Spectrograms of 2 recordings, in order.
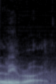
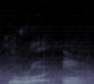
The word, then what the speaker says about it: LeRoy: my baby name wrong it's not Leroy it's looy but we have fun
